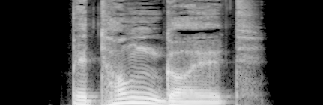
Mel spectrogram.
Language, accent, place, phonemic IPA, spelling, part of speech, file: German, Germany, Berlin, /beˈtɔŋɡɔlt/, Betongold, noun, De-Betongold.ogg
- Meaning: real estate (seen as an asset)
